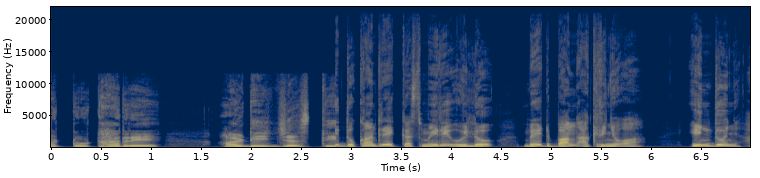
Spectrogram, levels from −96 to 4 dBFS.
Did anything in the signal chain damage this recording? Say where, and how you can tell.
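Yes. From the start to 2.85 s the speech plays at about 0.55 times its proper speed, so it drags and sits roughly ten semitones low, then snaps to normal pitch and tempo. This section at the wrong speed is likely a playback or editing stage running the audio against the wrong clock. On a spectrogram, harmonics and formants sit compressed toward the bottom before jumping upward at 2.85 s. In the waveform, the cycles there look visibly stretched.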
